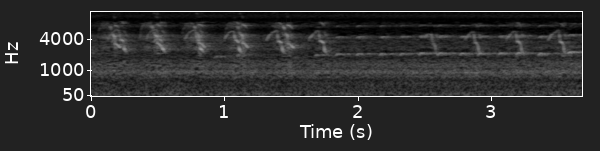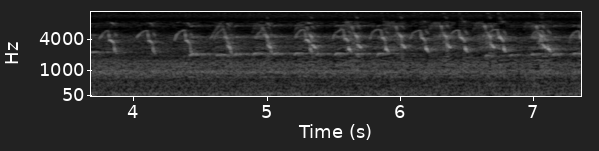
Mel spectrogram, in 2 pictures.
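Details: Booted eagle chicks in a nest in Sierra de Guadarrama, Spain, in 2022, on a live camera while the older chick pecks the younger. Thin, high cheeps come rapidly, several each second, over a steady high whine and faint background hiss.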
